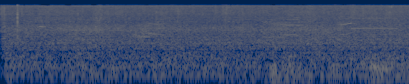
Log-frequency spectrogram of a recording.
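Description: Faint, steady outdoor background noise with a few short, faint bird calls.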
